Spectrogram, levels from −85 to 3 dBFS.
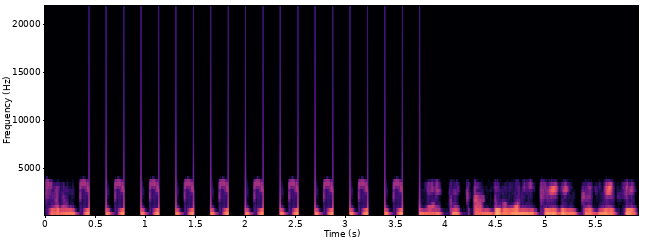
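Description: From the start the whole thing carries tandem speech coding: three G.729A passes chained through G.711, so it's rough, muffled, warbly, and nothing above 3.8 kHz survives. Then from 0.44 to 3.75 s there's stutter with silent gaps. A 176 ms fragment repeats nine times, each followed by about 172 ms of dead silence. That's likely a stalled stream replaying its last chunk on each retry.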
